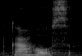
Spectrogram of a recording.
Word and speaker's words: carroça: ver as outras carroça carroça Eu tenho um dígrafo então é escrito assim K roça com dois R né mas quando eu vou pronunciar aqui é como se fosse uma única letra carroça tá então se eu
